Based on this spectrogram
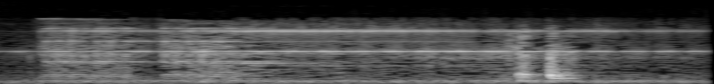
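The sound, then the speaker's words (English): A telephone bell by a bedside rings steadily and fairly loudly at night for a few seconds, a sustained metallic trill with a brief faint clatter near the end as the receiver is picked up. “I couldn't sleep, and so answered at once when the phone rang by my bedside.”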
